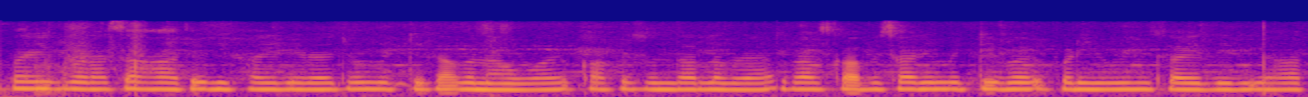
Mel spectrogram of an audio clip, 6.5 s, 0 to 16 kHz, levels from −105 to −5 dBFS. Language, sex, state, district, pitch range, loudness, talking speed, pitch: Hindi, female, Uttar Pradesh, Ghazipur, 210-220 Hz, -36 LUFS, 90 wpm, 215 Hz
